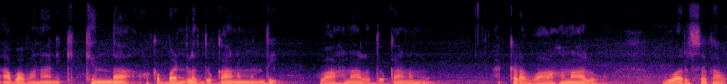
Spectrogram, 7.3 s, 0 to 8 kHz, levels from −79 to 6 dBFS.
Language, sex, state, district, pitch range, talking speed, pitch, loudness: Telugu, male, Andhra Pradesh, Krishna, 130-140 Hz, 105 wpm, 135 Hz, -19 LUFS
